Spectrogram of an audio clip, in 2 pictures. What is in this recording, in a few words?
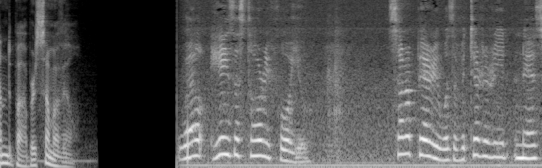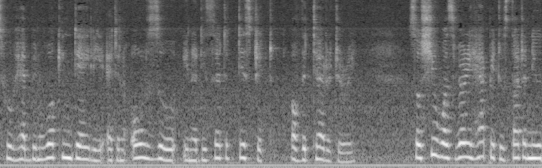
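fiji, International Dialects of English Archive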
